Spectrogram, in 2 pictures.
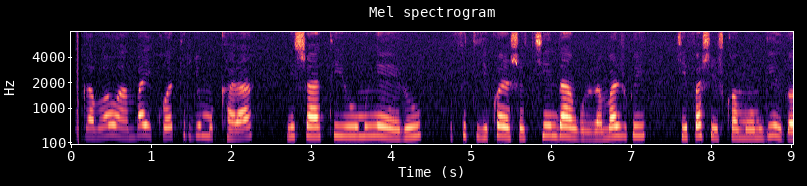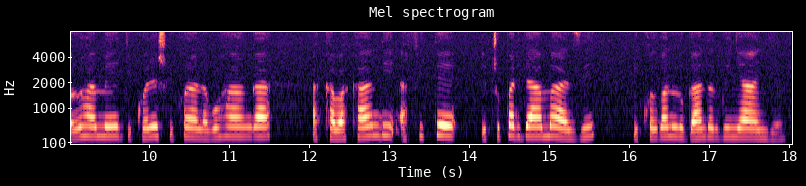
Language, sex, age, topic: Kinyarwanda, female, 50+, government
